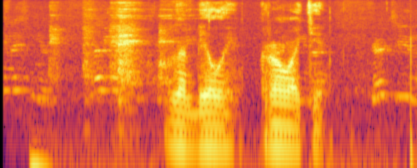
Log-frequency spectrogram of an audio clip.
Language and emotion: Russian, neutral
